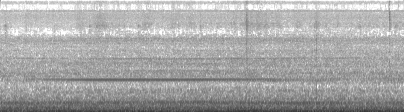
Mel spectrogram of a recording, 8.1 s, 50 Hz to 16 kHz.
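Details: BMW E36 with 220k miles while driving: loud constant deep rumble with faint steady hum; worn driveshaft center support bearing, noise gone after replacement.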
